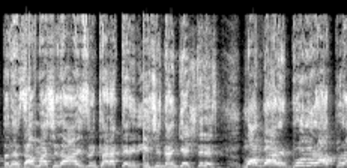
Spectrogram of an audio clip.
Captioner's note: takes a deep breath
